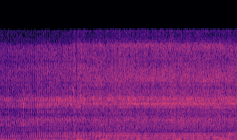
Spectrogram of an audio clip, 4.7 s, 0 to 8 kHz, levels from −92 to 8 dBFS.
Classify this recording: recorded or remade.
remade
